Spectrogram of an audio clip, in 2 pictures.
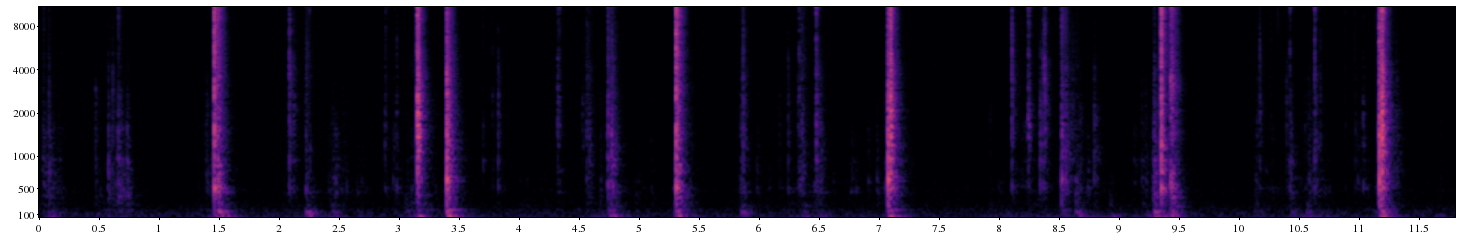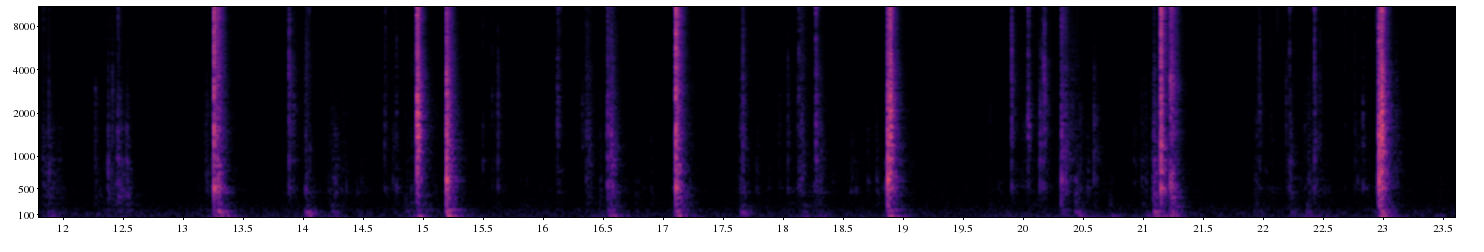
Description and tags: Briefcase Latch close
Stereo Recording of a briefcase latch
box, case, close, Cabinet, Briefcase, Latch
